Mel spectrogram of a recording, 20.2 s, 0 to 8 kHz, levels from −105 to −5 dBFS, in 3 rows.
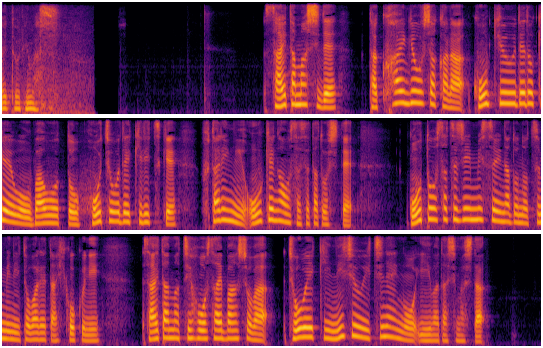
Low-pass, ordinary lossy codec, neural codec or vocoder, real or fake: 7.2 kHz; none; none; real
